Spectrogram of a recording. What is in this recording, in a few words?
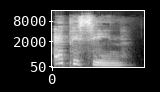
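"epicene", British English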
